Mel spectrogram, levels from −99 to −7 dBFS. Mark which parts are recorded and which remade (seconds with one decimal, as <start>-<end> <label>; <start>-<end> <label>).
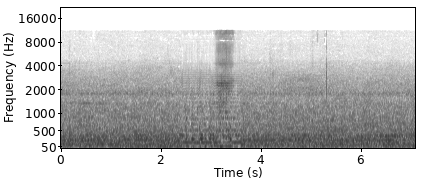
0.0-2.4 recorded; 2.4-3.6 remade; 3.6-7.1 recorded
